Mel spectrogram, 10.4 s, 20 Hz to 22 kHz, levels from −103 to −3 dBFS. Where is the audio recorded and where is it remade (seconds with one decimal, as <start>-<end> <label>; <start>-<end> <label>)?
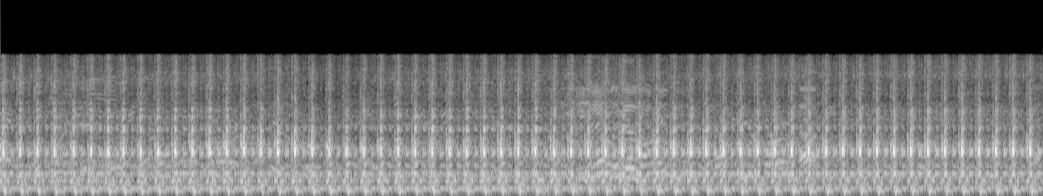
0.0-10.4 recorded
